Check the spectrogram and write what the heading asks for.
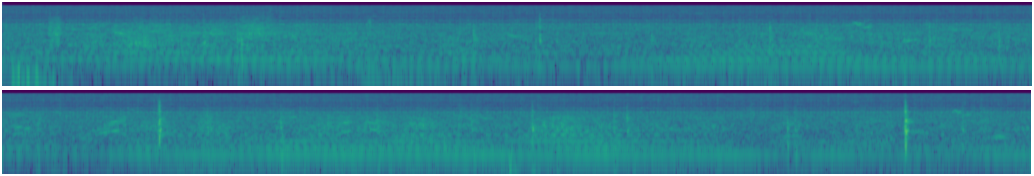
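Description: Tennis balls struck by rackets during a baseline rally: sharp single pops, the loudest about six seconds in and again near the end, with fainter hits and bounces between. A steady low hum runs underneath.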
